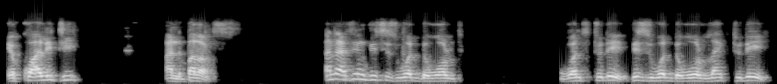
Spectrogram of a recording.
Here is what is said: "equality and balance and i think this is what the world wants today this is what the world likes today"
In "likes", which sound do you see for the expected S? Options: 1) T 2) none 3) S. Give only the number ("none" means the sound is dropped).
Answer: 2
